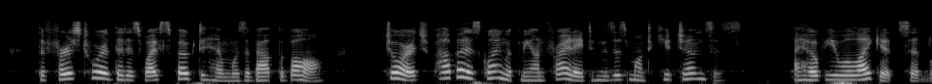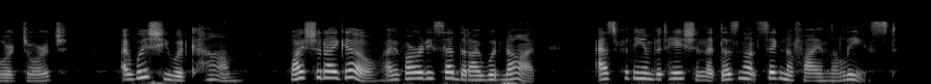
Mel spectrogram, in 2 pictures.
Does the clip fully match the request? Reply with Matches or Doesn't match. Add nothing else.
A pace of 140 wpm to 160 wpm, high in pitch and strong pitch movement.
Doesn't match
